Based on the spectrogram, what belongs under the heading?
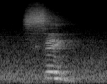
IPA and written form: sɪŋ (sing)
